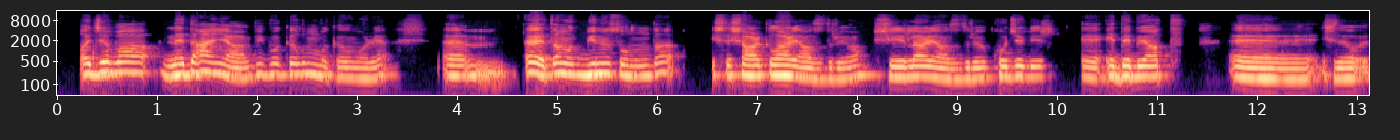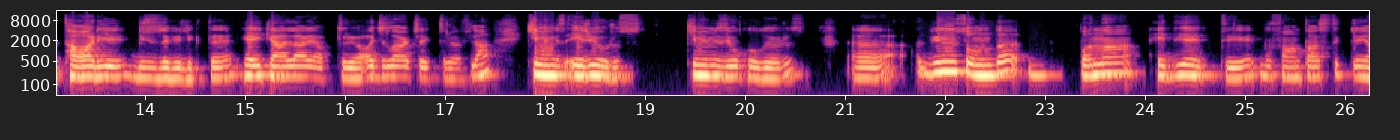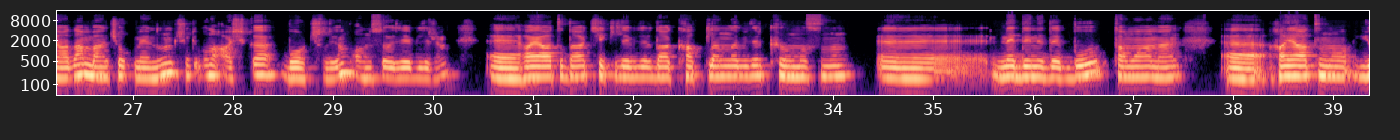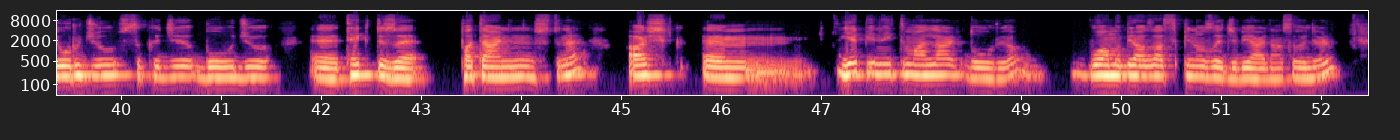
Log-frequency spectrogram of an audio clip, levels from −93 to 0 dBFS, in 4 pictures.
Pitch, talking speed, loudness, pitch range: 180 Hz, 100 wpm, -14 LUFS, 170-195 Hz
